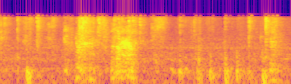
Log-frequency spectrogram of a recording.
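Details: Ten-week-old Rat Terrier puppy Cara playing with older dog Sassy, her big sister/aunt; short scuffling whines and breathy yips in quick uneven bursts, one thin high whimper near the middle, with soft rustling throughout.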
